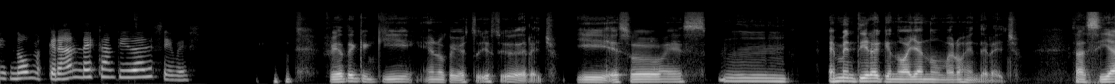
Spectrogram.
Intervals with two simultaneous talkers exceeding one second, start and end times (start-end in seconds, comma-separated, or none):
none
